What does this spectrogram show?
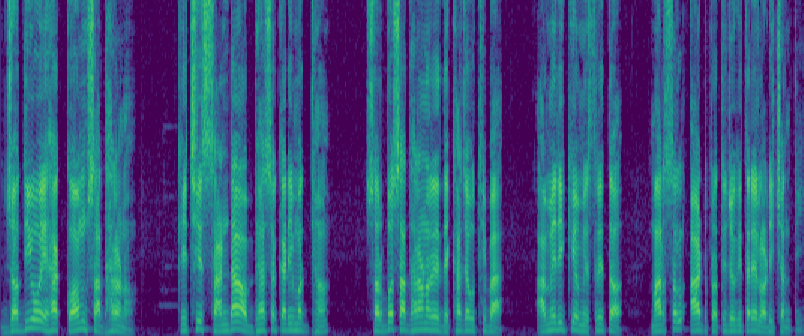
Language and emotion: Odia, neutral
